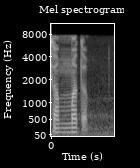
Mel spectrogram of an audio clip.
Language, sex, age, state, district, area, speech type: Malayalam, male, 18-30, Kerala, Palakkad, urban, read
